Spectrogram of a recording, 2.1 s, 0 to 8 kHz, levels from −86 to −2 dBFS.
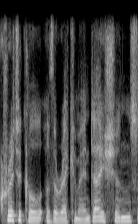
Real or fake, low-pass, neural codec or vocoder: real; 7.2 kHz; none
